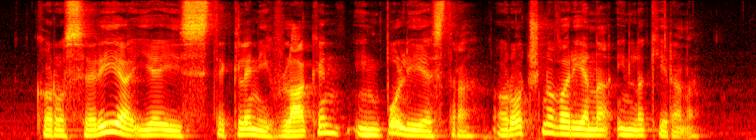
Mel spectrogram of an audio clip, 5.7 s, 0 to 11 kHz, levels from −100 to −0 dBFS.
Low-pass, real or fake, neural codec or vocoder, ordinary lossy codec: none; real; none; none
